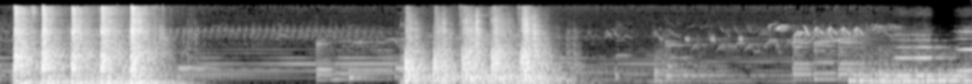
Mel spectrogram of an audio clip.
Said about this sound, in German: Okay, dann klopfe ich mal an.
